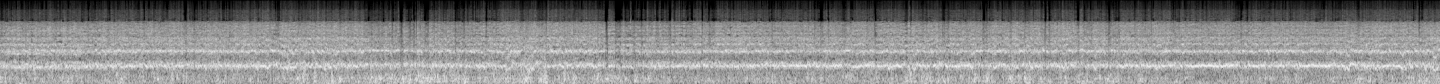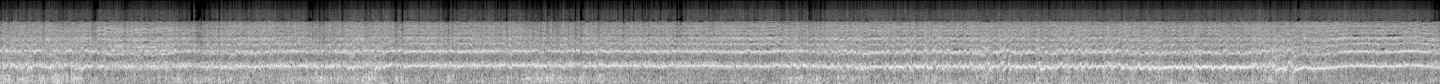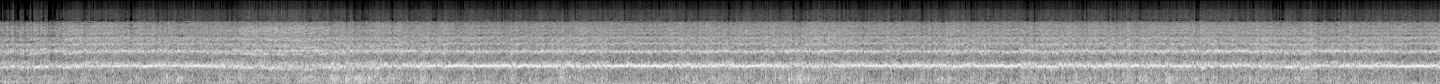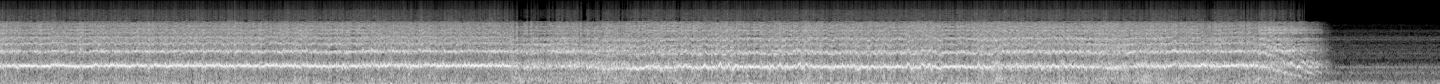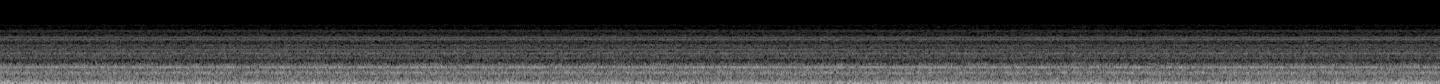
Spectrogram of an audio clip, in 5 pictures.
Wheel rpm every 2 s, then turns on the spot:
220, 240, 230, 220, 230, 230, 230, 230, 220, 230, 230, 210, 190, 190, 220, 230, 230, 230, 230, 230, 230, 230, 230, 230, 220, 190, 190, 210, 20, 0, 0, 0, 0, 0, 0, 0.
none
